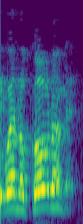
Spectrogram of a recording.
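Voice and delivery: más alto, ya exasperado, bueno, cóbrame; que se note que ya lo pidió muchas veces; insistencia impaciente. Retold or imitated. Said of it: "y le vuelvo a pedir". (pidiendo por enésima vez, con impaciencia)

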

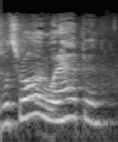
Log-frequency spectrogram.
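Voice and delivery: high-pitched, lightly voiced mother asking; mock-worried mother's questions. Mother woken by screaming child.

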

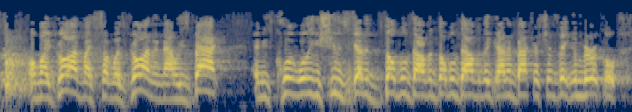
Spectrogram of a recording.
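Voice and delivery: high, excited imitation of an overjoyed father; urgent rallying cry, pitch held high throughout; going crazy. Father calls yeshivas about his revived son, frantic excitement. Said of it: "Everyone's going crazy".

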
